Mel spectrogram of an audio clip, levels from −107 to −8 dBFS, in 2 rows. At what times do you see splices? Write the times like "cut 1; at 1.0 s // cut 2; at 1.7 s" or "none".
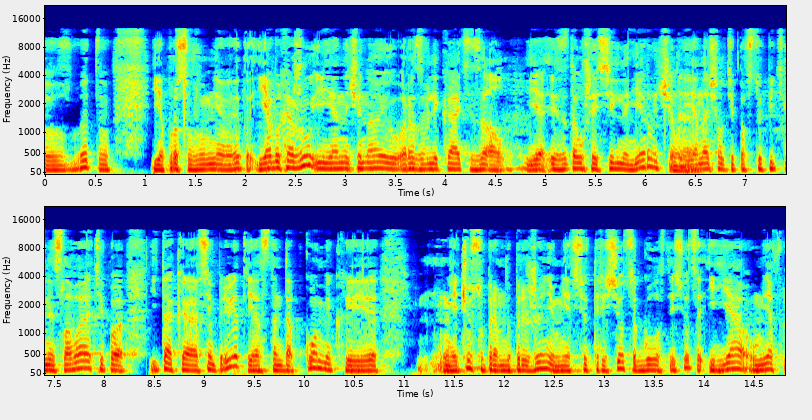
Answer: none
